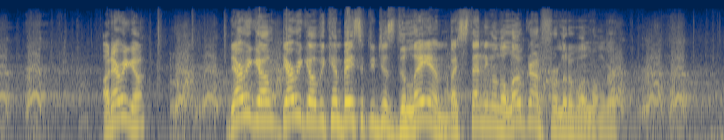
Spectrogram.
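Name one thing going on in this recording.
A young man speaks close to a microphone with animation, his voice rising and exclaiming.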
